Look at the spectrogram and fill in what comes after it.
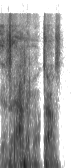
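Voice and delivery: very quiet, hushed, confiding whisper, barely voiced. Retelling what the other speaker whispered to them: imitating a whisper. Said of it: "then you whisper to me and say".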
